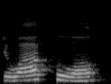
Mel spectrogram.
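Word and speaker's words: Djwal Khul: pulled dewal cool and they they tell you how to pronounce his name for us um ignorant westerners which i am so dual cool i like that who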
